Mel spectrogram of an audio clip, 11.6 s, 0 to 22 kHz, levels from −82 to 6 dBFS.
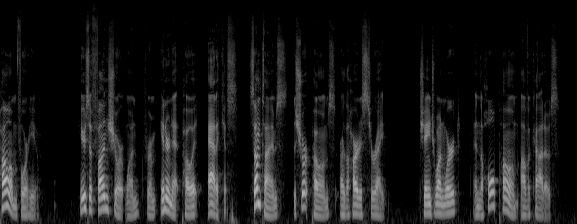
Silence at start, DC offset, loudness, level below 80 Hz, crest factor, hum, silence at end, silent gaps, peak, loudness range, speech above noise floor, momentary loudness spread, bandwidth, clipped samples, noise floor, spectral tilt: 0 s; under 0.1%; -31 LUFS; -68 dBFS; 20 dB; none; 0.4 s; none; -10 dBFS; 3 LU; 45 dB; 13 LU; 18.5 kHz; under 0.1%; -75 dBFS; -5 dB/octave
